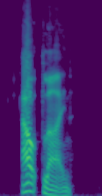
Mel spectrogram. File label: "outline", English voice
